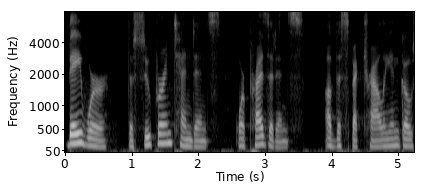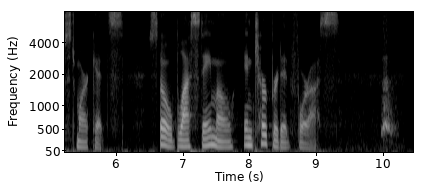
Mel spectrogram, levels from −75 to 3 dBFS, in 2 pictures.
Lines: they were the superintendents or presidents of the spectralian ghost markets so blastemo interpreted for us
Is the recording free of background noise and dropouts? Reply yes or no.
no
